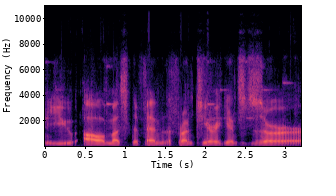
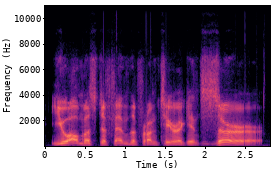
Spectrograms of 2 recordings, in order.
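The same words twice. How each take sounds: First: It is read flatly, without much feeling. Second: It is read dramatically, with strong feeling.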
